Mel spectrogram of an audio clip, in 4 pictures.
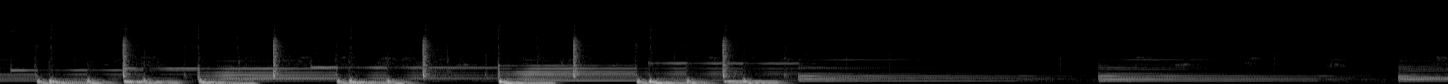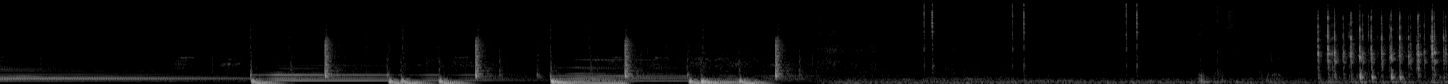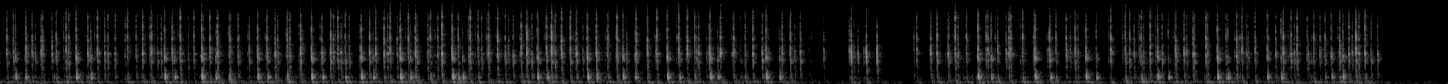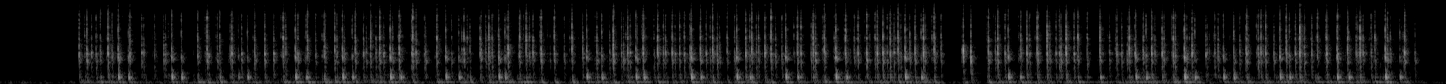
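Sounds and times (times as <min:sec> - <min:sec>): fast typing on mechanical keyboard: 0:27.6 - 0:42.8, 0:44.2 - 0:57.7.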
